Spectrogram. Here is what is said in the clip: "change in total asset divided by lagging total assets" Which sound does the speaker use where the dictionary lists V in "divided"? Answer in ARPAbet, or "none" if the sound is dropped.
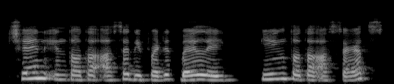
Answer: F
